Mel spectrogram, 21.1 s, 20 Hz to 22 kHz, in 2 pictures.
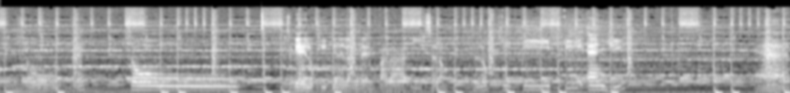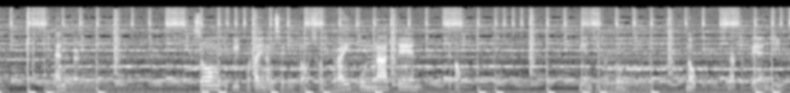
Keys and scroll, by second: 4.6-8.2 typing, 8.4 Insert, 9.6 BackSpace, 11.0 Return.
